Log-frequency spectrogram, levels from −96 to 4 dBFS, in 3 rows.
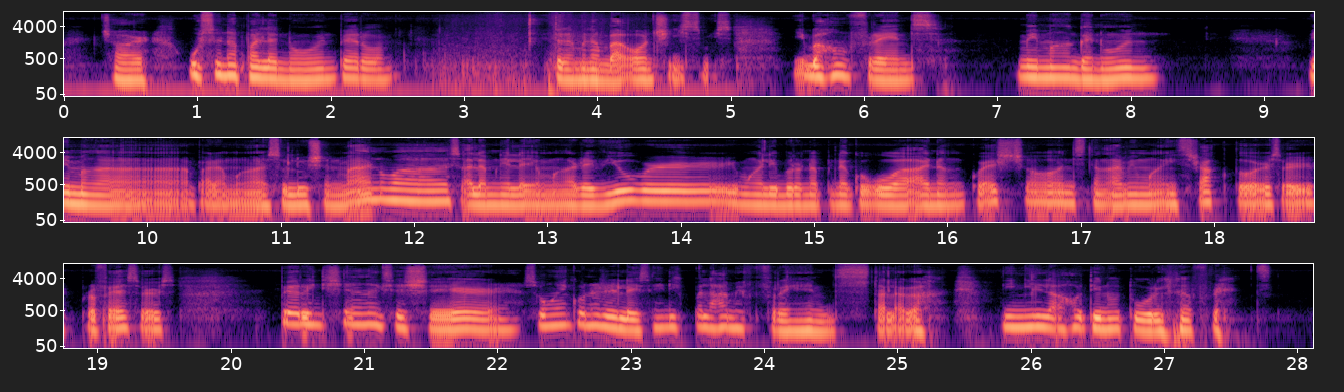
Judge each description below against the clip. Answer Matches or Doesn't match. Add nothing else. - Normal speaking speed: Matches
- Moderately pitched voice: Matches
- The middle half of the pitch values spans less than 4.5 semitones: Matches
